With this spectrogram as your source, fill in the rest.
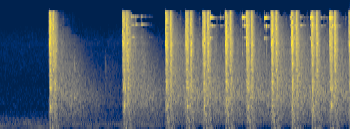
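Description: A rifle fires shot after shot, with a sharp crack and a short ringing echo, getting faster toward the end.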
